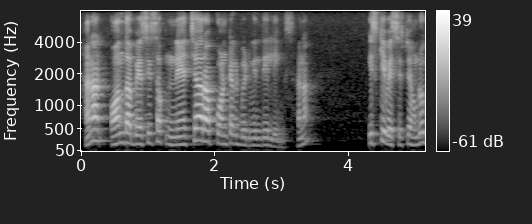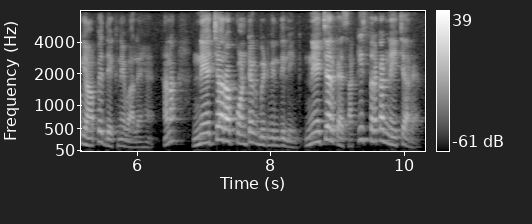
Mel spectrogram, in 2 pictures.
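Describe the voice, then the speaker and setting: A man's voice: sits high, very animated, unhurried. A man teaching an engineering exam class. He repeats his points, mixes English technical terms into his explanations and keeps asking whether the students have understood. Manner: repetitive, checks understanding with rhetorical questions; demonstrates with objects at hand. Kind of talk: classroom lecture.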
